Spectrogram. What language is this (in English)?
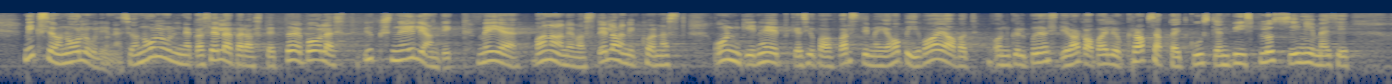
Estonian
